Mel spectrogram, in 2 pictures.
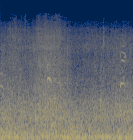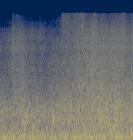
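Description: Quiet riverside outdoor ambience: a steady faint hiss and low rumble of open air by the water, with two faint short chirps about one and two and a half seconds in.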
